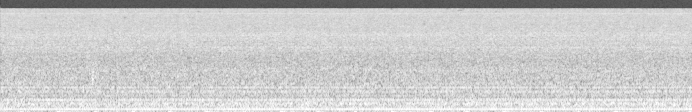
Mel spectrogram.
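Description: Steady low electrical hum with a faint even hiss: room tone with no other event.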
